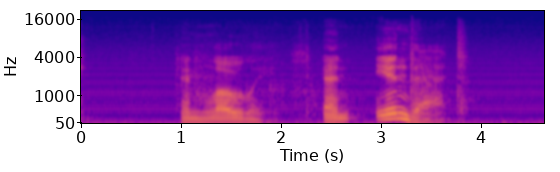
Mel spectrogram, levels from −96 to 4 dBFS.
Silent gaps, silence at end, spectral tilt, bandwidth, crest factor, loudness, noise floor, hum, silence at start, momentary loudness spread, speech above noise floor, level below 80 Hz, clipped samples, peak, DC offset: none; 0.75 s; -6 dB/octave; 17 kHz; 20 dB; -33 LUFS; -60 dBFS; 60 Hz at -60 dBFS; 1 s; 25 LU; 27 dB; -62 dBFS; under 0.1%; -16 dBFS; under 0.1%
